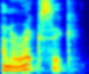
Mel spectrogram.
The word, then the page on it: anorexic: British English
